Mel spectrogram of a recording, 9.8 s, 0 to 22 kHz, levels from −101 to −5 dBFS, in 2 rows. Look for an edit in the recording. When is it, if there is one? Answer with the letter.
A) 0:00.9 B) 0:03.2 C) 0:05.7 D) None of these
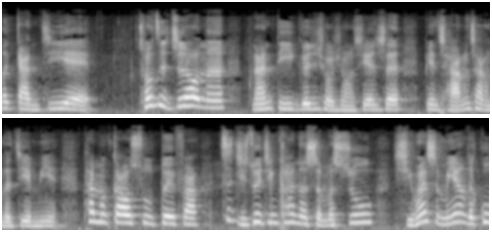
D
